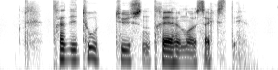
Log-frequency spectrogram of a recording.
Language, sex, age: Norwegian, male, 26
